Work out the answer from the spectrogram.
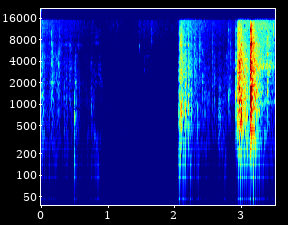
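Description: Opening a small door of a beauty advent calendar: faint handling noises, a short silence, then two loud bursts of cardboard rustling and tearing.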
